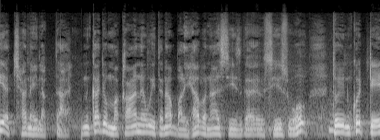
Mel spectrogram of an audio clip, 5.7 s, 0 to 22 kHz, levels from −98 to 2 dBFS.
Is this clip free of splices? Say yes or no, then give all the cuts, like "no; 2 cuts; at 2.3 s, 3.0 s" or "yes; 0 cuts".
no; 1 cut; at 1.2 s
